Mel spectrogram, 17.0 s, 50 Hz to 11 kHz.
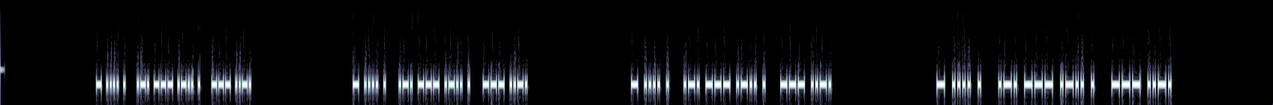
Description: Morse code, heard as a keyed tone, about 43 wpm, 700 Hz. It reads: THE ROLE OF THE ROLE OF THE ROLE OF THE ROLE OF
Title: Speed-Racing - Sets of 3 Words 35wpm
